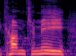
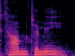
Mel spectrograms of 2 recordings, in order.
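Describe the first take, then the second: First: Said in the usual way. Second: Softly voiced invitation, hushed; gentle near-whisper. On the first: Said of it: "we hear Jesus say". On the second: Jesus invites us today, hushed and gentle. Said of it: "he still whispers it to us today".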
